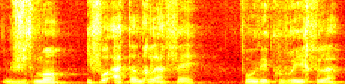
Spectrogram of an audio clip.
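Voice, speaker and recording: A man's voice: medium pitch, fairly even intonation, a little fast, a little mellow, slightly rough. A man being interviewed as a musician guest in a radio studio, explaining his ideas in an earnest, emphatic way.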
